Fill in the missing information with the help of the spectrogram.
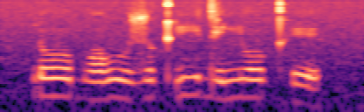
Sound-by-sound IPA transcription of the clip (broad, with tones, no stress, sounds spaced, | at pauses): ɾ oː˦ b ɔ˨˦ β u˨ z ʊ˦ kʼ iː˦ d ɪ˨˦ ɲ oː˦ kʰ ɪ˨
